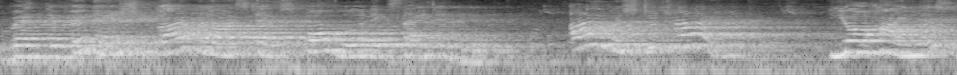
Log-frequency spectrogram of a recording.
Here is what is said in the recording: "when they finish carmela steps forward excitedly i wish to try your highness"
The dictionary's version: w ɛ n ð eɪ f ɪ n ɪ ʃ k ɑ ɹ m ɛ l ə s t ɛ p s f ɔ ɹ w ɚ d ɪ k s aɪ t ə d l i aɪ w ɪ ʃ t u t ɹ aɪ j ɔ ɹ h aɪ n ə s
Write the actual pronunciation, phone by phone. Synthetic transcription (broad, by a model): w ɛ n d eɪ f ɪ n ɪ ʃ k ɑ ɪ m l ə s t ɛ s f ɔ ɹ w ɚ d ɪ k s aɪ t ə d l i aɪ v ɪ ʃ t u t ɹ aɪ j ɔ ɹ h aɪ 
